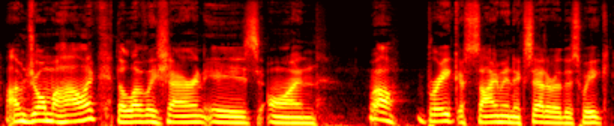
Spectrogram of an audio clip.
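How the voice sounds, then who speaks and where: A man's voice: mid-range voice, steady tone, normal speed, clean tone, no room sound, clean studio sound. A man hosting a podcast, talking casually and rambling a little as he introduces the show. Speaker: podcast host.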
